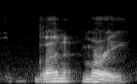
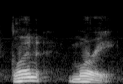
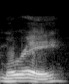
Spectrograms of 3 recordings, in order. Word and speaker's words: Glen Moray: Glenn Murray, not Moray. Okay. Uh Glenn Murray. It's like you're saying the word Murray, but you just kind of put a little bit more Mo more into that.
